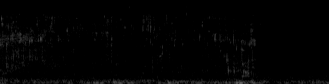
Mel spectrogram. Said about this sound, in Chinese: 接着往里加水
